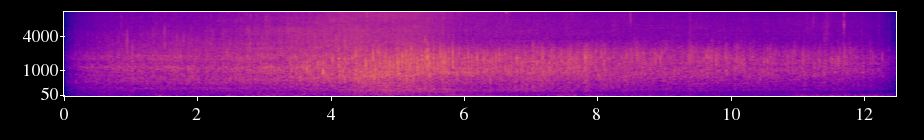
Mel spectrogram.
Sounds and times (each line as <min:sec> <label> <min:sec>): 0:00.0 Car driving downhill on marble paved road 0:12.4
